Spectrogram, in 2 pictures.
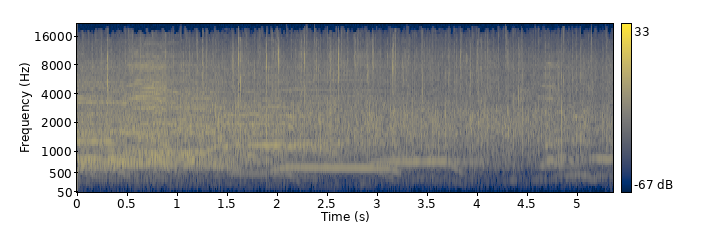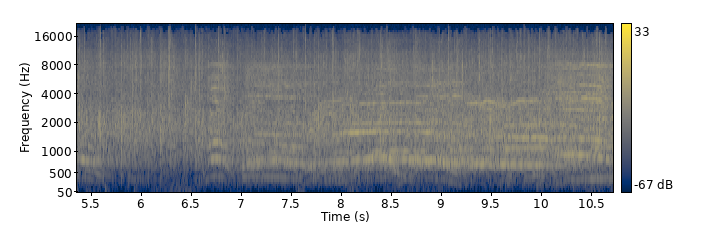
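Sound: audience clapping and shouting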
